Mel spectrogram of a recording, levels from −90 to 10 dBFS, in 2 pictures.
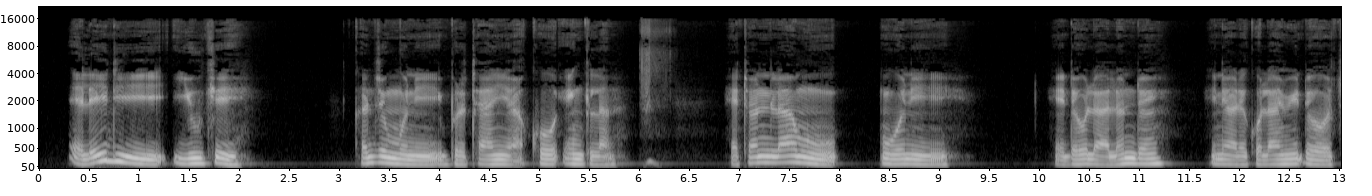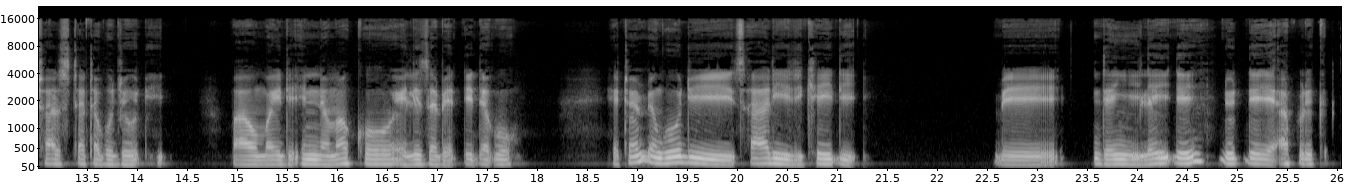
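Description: Listening closely to the speech, nothing stood out as a technical fault at any point.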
